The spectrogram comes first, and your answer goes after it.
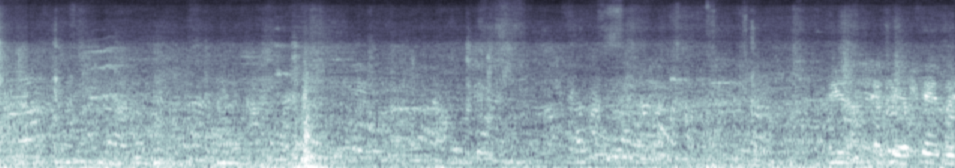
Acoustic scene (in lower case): crowded indoor space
